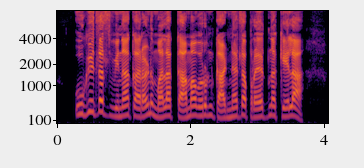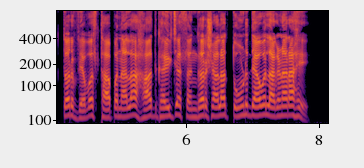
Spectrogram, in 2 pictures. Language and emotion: Marathi, angry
